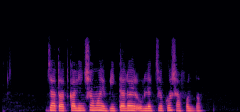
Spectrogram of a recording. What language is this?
Bangla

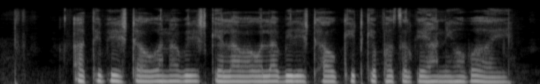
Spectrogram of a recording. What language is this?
Magahi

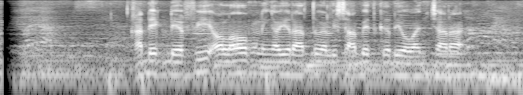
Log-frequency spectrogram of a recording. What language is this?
Sundanese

